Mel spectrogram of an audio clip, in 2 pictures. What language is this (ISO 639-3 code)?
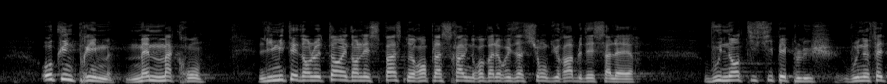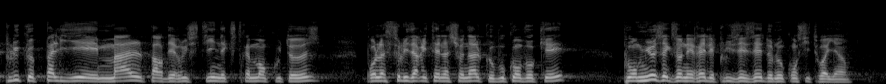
fra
